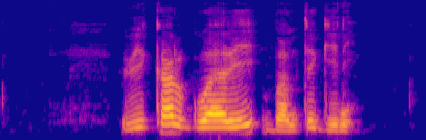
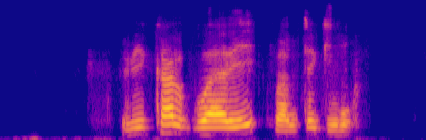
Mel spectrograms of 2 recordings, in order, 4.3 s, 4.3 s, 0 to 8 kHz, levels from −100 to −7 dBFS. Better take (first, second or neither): first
